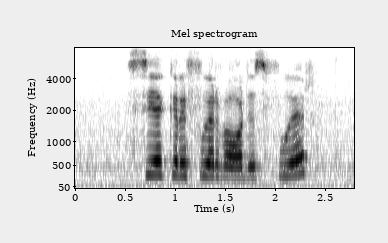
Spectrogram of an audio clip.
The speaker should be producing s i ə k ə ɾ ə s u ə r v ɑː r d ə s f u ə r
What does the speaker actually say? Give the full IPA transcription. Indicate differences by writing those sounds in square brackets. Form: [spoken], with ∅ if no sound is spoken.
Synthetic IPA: s i ə k ə ɾ ə [f] u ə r v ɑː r d ə s f u ə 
